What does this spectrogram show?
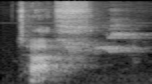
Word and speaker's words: tough: the surface of the ground is very rough tough tough oh okay I had a rough trip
